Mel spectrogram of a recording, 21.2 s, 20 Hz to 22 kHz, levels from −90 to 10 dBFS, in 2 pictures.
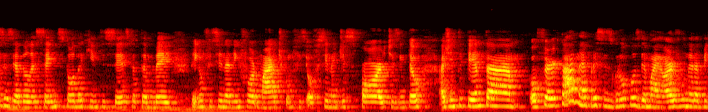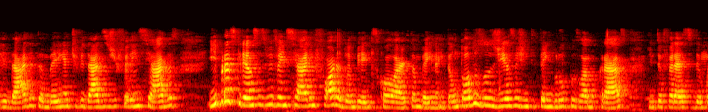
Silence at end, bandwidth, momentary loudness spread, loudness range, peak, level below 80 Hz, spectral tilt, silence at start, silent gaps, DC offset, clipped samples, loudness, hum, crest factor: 0 s; 8 kHz; 10 LU; 5 LU; -2 dBFS; -56 dBFS; -5 dB/octave; 0 s; none; under 0.1%; under 0.1%; -21 LUFS; none; 20 dB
